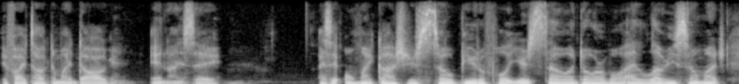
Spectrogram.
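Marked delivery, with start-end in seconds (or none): 3.4-7.2 cheerful, excited gushing, bright and pitched up. Showing how talking to a dog sounds, in a happy tone. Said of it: "Because I have a happy tone".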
